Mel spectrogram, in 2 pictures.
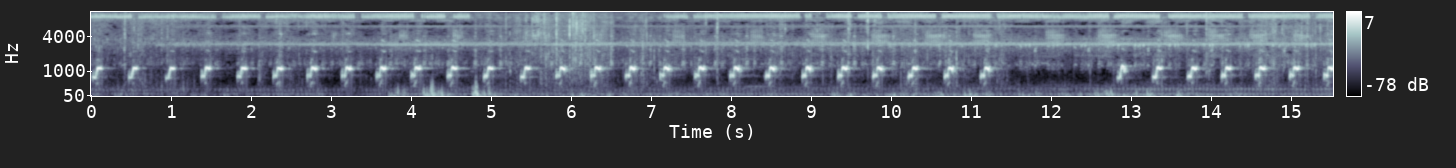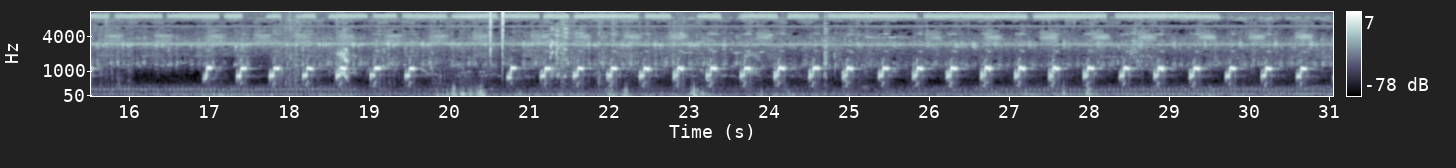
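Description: A white-breasted waterhen call played through a battery-powered bird-caller speaker: short notes repeated fast and evenly, about three a second, stopping briefly twice in the middle. A few low knocks come from hands handling the player boxes.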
